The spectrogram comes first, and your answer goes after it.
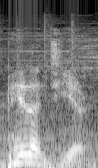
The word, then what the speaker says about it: Palantír: find it strange I don't know how to pronounce it Its name actually comes from the Palantir in The Lord of the Rings. Palantír It's the crystal ball that can predict the future.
